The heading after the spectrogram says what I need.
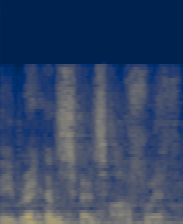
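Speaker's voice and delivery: normal talking voice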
